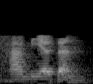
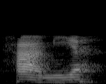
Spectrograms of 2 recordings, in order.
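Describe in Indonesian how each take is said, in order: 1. Kata ini berakhir dengan bunyi -tan. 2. Kata ini berakhir dengan bunyi h. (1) "fathatain di sini" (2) "tapi hamiyah"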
